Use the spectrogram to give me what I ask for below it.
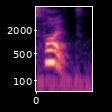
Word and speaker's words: fight: Because gh does not have a sound. GH is are silent when we have I before it. When we have I before GH so gh is silent.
